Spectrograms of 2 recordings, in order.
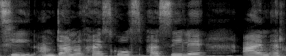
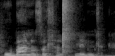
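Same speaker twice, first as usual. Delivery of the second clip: normal talking voice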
